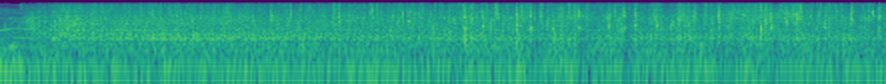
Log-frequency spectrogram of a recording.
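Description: Egg and chopped-chive batter sizzling in hot oil in a frying pan, a steady hiss with crackling pops that grow more frequent in the second half.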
